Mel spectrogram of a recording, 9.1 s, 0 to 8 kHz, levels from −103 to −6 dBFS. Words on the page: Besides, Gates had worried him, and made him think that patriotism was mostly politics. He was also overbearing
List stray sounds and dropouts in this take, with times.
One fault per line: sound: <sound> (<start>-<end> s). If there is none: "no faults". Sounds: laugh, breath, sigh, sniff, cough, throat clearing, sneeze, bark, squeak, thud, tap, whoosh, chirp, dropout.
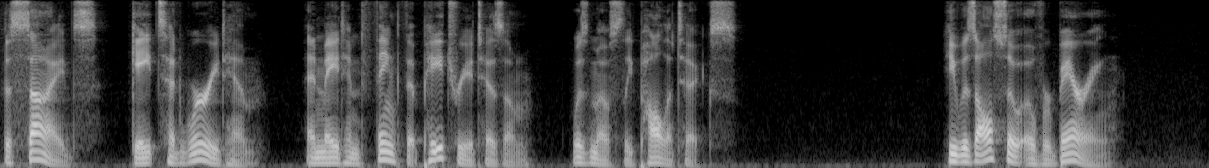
no faults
